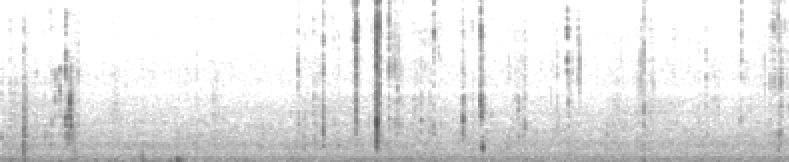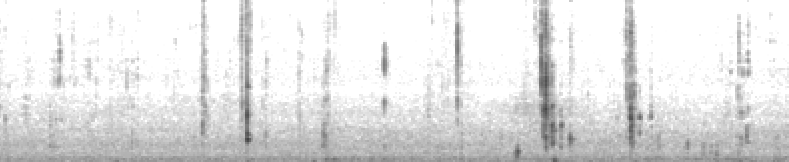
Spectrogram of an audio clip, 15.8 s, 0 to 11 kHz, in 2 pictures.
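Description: A person chewing fried beef and lettuce with mayonnaise, heard close up: irregular wet mouth clicks and smacks against a quiet background, the loudest about 4 seconds in and again near 13 seconds.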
